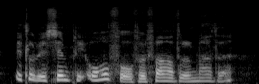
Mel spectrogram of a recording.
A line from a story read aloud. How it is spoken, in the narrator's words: in the midst of a great submissive silence, she murmured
